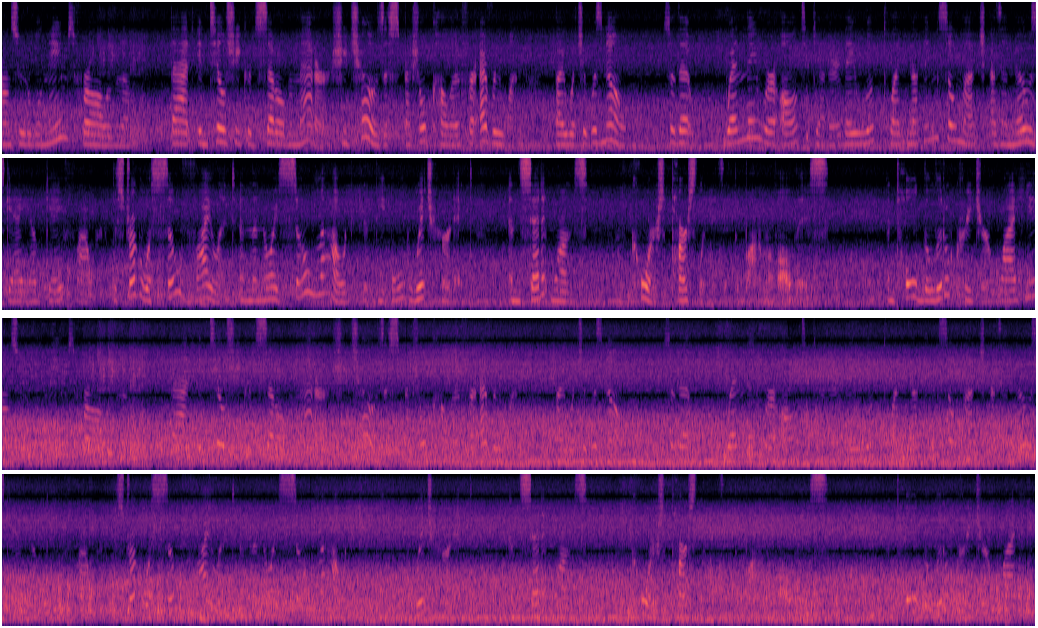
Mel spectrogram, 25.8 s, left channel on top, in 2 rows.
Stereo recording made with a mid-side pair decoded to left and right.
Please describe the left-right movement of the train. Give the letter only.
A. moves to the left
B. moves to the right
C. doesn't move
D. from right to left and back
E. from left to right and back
C.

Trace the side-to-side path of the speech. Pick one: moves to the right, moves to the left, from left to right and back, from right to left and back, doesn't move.
doesn't move.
